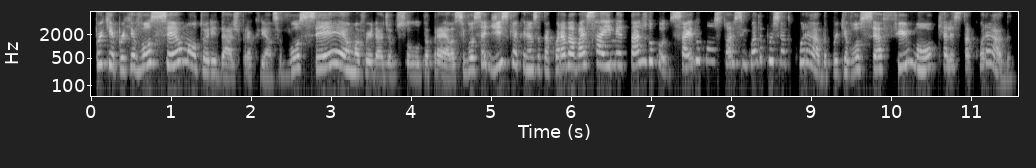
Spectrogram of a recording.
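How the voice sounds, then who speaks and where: A middle-aged woman with a Brazilian accent, teaching in a lively conversational way, often acting out what children and parents say. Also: sits high, quick pace, hardly any pauses. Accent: Brazilian Portuguese. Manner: animated, acts out quoted children and parents. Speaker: course instructor.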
